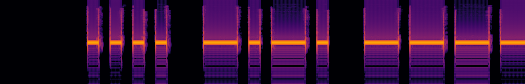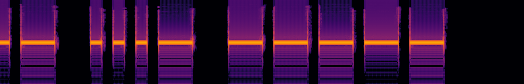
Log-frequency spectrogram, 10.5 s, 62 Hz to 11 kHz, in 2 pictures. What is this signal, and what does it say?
Morse code, heard as a keyed tone, about 10 wpm, 800 Hz. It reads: HC0V0
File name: LEZIONI / 6 PKX0 / 6 PKX0 10wpm 2707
